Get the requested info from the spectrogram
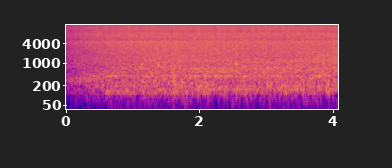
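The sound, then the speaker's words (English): Steady rushing of deep floodwater flowing around a backyard, blended with falling rain, a dense, even wash of noise that swells in over the first half second and holds constant, with no voices. “Oh, we've got some stuff floating, a little more rain coming in now.”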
